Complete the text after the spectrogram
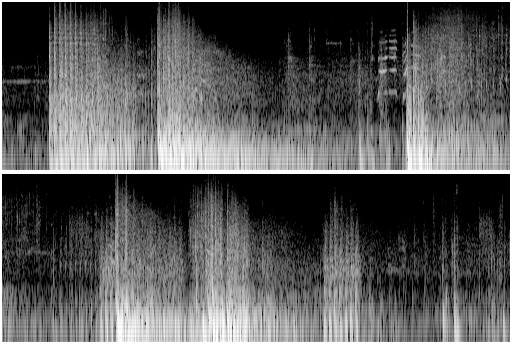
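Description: Rapid gunfire bursts loudly in quick volleys.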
